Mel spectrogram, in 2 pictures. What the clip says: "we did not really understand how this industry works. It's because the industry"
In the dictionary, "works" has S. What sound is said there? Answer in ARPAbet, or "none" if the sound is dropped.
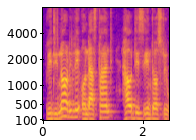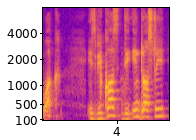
none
